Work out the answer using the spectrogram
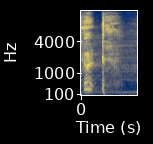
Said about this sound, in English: You hear me coughing.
